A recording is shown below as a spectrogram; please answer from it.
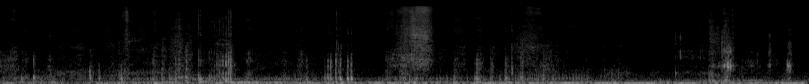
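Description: Handling noises: a hand rubbing and patting a leather car seat while the phone is moved around, giving irregular rustles and scrapes over a steady low rumble, with a sharper scrape about four seconds in.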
